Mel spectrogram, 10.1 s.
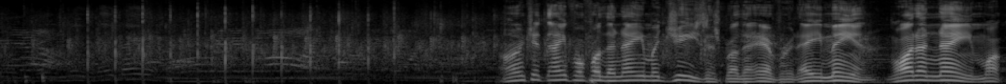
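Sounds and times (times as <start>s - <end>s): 
audience cheering and clapping: 0.0s - 7.4s
speech: 5.0s - 10.0s.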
